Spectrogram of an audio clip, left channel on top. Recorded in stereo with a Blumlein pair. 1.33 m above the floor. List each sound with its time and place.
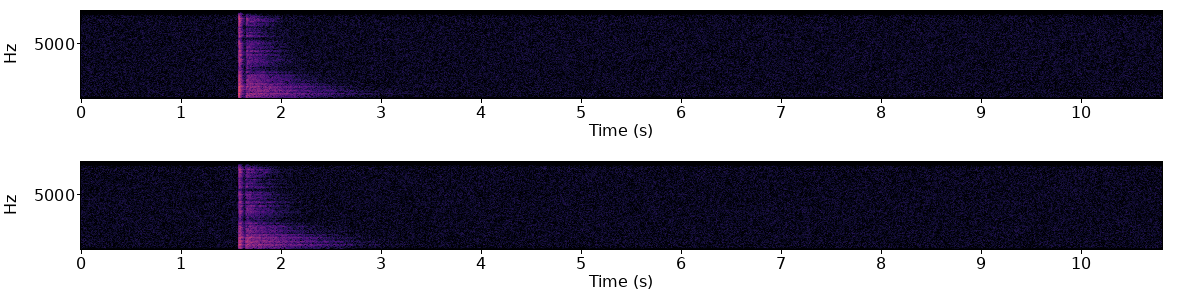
1.6 s tapping: 65° left, 0.9 m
